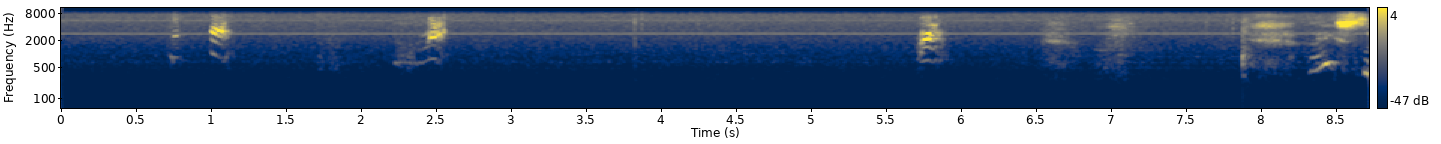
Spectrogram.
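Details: Ozzy, a pet cat, waking up, yawning and stretching on Dec. 18, 2011, gives several short, squeaky meows that rise and fall at uneven intervals, with a person speaking softly nearby.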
